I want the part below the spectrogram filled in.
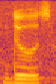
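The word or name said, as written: douze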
